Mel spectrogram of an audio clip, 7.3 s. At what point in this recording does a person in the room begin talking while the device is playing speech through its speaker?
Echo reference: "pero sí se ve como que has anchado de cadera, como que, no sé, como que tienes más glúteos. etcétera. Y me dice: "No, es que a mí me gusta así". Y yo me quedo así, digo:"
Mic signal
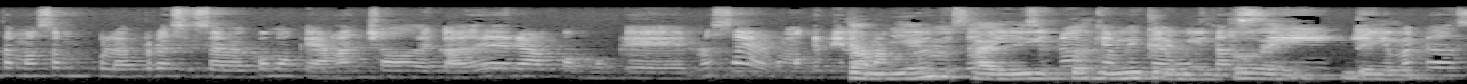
4.2 s

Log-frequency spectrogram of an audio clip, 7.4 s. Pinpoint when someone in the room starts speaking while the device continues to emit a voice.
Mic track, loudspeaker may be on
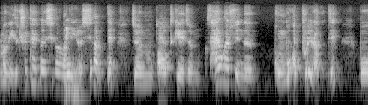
1.2 s

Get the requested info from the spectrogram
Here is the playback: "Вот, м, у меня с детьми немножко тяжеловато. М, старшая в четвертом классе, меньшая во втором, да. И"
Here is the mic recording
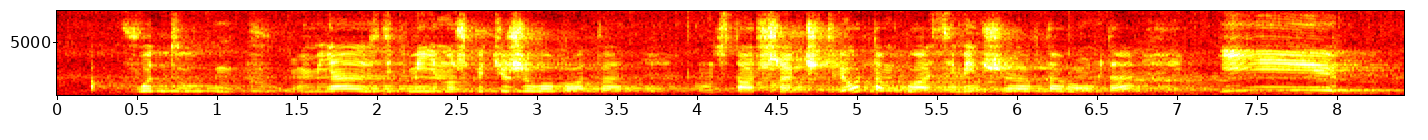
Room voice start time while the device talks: none

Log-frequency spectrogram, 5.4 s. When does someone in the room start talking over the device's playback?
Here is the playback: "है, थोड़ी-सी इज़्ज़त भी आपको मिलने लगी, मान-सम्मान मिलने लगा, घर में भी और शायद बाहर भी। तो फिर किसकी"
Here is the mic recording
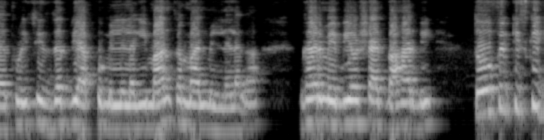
none

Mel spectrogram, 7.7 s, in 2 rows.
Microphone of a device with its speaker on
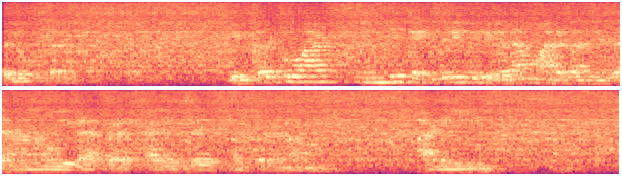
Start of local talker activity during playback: none

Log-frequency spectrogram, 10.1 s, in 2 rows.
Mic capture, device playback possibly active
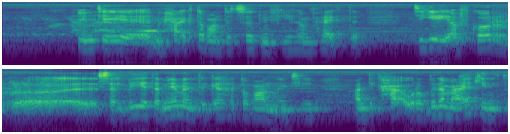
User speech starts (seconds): none

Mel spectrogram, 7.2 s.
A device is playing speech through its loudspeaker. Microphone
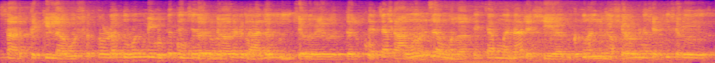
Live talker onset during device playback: none

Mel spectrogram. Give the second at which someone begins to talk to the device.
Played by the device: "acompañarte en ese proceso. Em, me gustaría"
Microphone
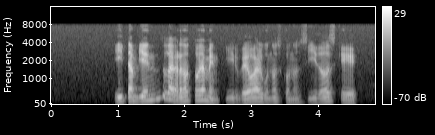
1.0 s

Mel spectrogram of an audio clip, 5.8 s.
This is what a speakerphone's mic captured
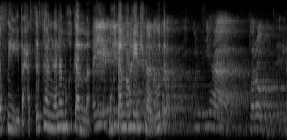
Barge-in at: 1.9 s

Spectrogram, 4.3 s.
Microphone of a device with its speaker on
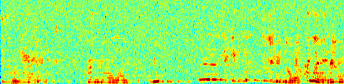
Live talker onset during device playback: none

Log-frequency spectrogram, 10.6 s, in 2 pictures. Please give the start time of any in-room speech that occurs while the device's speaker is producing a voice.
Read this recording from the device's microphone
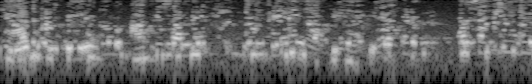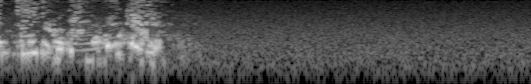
none

